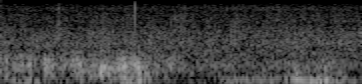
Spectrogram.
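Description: Rain falling with a low, steady rumble of thunder.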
